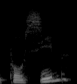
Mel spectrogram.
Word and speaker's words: possible: Qui signifie possible. 3 syllabes, nous accentuer sous premier.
